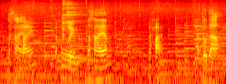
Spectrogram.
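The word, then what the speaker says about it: לחיים: L'chaim. L'chaim.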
